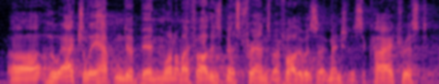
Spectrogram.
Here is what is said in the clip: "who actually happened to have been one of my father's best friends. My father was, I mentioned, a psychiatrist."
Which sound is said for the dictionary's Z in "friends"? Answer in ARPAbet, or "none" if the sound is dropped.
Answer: Z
